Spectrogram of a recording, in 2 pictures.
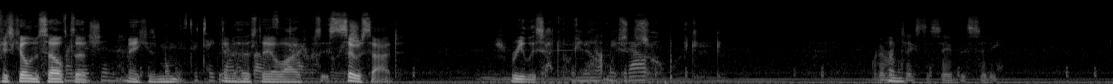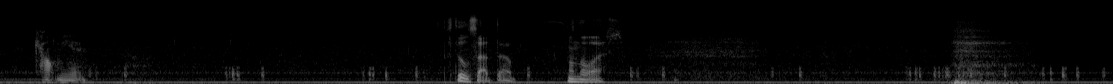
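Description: A young man talks into a close microphone, in short bursts.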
